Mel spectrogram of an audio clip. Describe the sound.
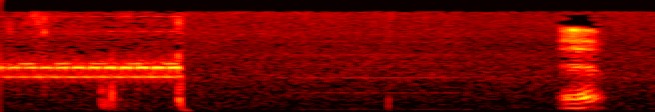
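A telephone rings with a rapid, trilling electronic burst lasting about a second, then cuts off into near silence before a brief voice sound near the end.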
